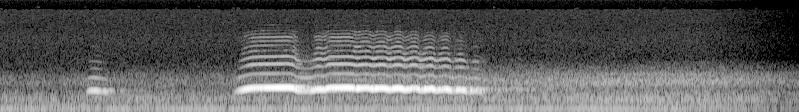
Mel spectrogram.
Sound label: tawny owl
